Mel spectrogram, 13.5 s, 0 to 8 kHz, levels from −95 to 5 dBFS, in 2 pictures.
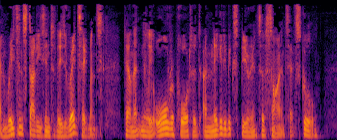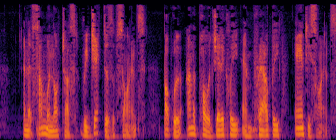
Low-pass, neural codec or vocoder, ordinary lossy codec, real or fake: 7.2 kHz; none; MP3, 32 kbps; real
